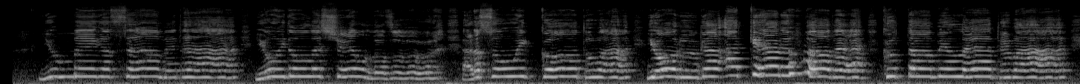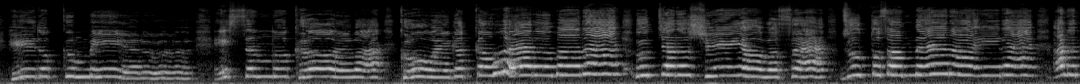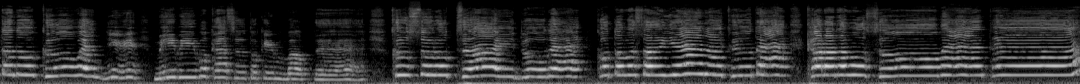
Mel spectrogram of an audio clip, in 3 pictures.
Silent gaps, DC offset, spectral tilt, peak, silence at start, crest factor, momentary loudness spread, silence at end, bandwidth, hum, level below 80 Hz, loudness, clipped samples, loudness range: none; under 0.1%; -2.5 dB/octave; -4 dBFS; 0.3 s; 20 dB; 10 LU; 0 s; 20 kHz; none; -46 dBFS; -24 LUFS; under 0.1%; 7 LU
